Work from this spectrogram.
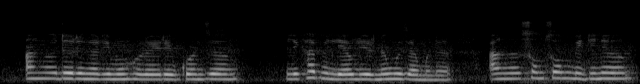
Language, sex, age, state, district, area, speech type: Bodo, female, 18-30, Assam, Kokrajhar, urban, spontaneous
